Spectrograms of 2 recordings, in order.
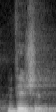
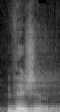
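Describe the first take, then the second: The two takes are said the same way.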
